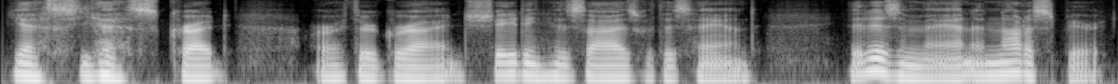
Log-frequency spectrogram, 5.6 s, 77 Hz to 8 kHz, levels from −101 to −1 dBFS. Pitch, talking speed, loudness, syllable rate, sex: 110 Hz, 205 wpm, -20 LUFS, 5.0 syllables/s, male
